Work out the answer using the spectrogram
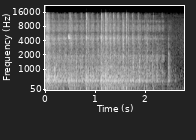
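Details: Murray 20-inch 3.75 hp push mower, long dormant with stuck-open intake valve freed, new carb diaphragm, primed, tank cleaned: quick rattling pull-cord strokes with no firing or catch; cranks but won't start, owner suspects wet or fouled spark plug.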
